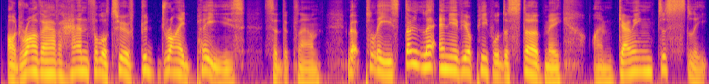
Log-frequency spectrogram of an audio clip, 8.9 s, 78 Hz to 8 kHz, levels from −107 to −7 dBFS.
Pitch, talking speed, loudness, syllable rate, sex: 135 Hz, 195 wpm, -20 LUFS, 4.6 syllables/s, male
